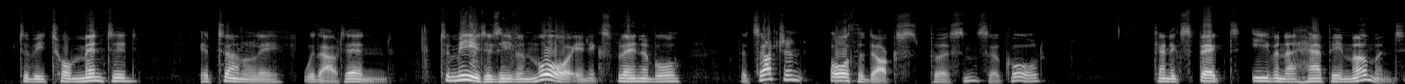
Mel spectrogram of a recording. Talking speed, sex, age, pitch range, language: 105 wpm, male, 60-79, 120-160 Hz, English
